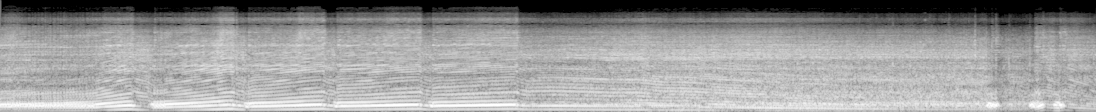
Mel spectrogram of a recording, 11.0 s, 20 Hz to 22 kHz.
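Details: Freshly rebuilt Kawasaki KX 85 two-stroke dirt bike ridden after break-in heat cycles, brought up on the pipe at full throttle: pitch climbs cleanly through several gears, crisp shifts, no misfire, rattle or odd vibration; motor pulls really strong.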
